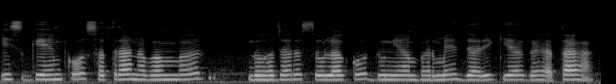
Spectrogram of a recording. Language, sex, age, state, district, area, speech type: Hindi, female, 45-60, Madhya Pradesh, Seoni, rural, read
